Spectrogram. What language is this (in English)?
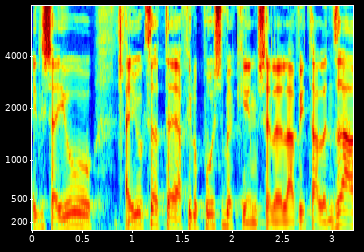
Hebrew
